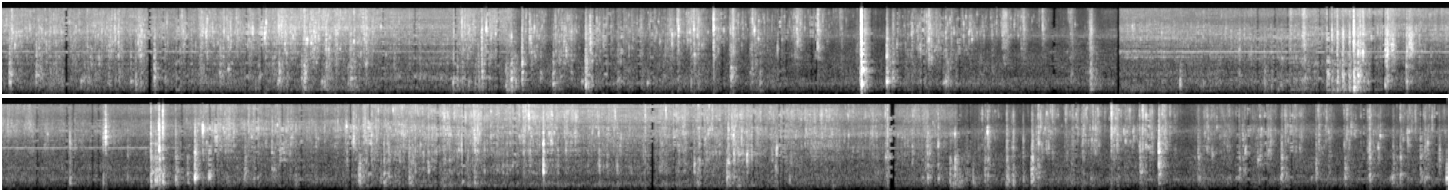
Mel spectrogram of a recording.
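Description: Tap water running into a stainless steel sink while hands swish and squeeze salted napa cabbage leaves in the water, rinsing out the excess salt, with clatter from handling a plastic colander. A single sharp knock about a third of the way through is the loudest sound.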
